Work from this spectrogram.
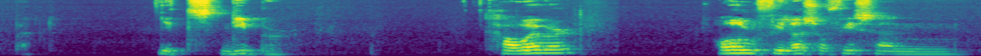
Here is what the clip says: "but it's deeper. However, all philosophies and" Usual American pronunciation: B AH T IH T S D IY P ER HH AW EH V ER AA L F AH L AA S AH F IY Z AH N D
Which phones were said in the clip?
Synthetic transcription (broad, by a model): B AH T IH T S D IY P ER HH AW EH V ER AA L F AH L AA S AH F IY S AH N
